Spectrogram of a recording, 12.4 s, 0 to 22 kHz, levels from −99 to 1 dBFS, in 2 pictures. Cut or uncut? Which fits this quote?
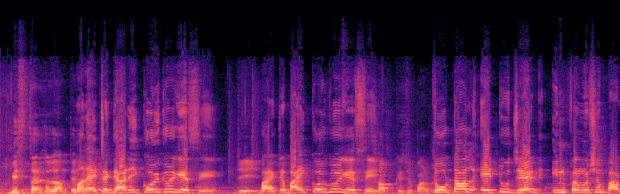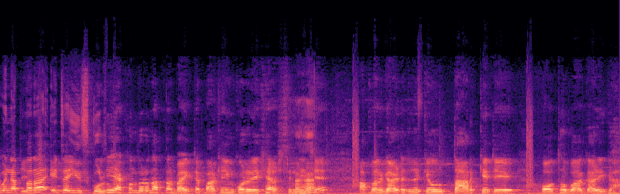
cut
